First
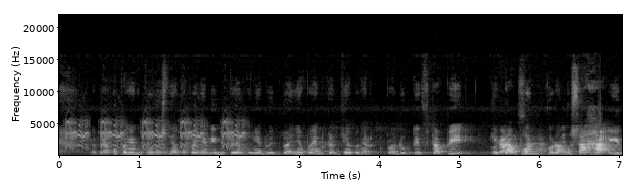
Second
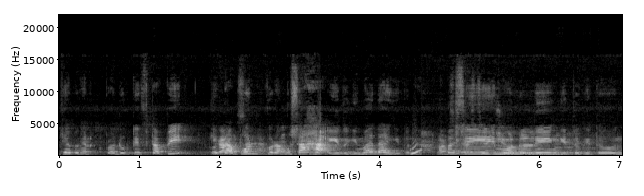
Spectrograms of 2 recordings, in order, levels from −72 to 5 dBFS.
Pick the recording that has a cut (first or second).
second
